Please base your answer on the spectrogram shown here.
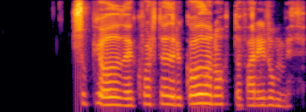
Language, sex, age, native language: Icelandic, female, 20-29, Icelandic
